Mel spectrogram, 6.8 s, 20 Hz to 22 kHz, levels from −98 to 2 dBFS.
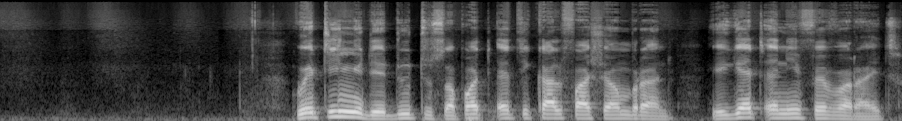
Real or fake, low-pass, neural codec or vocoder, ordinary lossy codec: real; none; none; none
